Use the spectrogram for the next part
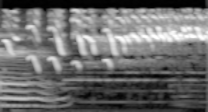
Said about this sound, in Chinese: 对，这只人造夜莺啊，唱起来歌还真好听呢！ 真好听，好好听啊！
